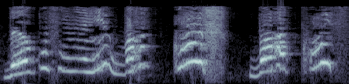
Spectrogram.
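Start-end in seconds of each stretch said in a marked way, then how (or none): 1.2-3.4 higher, pressing the word खुश; insistent correction. Acted. Mother-in-law corrects the misheard word, high insistent. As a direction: says खुश again, pushing it up high to correct.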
